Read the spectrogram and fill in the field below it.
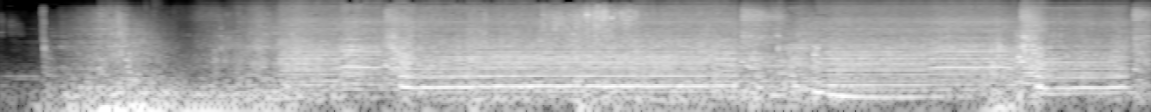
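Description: Subaru WRX STI driving in Need for Speed Heat, a loud, close engine that revs up, holds steady tones and shifts through gears repeatedly, with a sharp burst at the start.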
